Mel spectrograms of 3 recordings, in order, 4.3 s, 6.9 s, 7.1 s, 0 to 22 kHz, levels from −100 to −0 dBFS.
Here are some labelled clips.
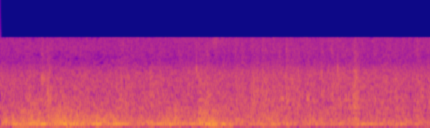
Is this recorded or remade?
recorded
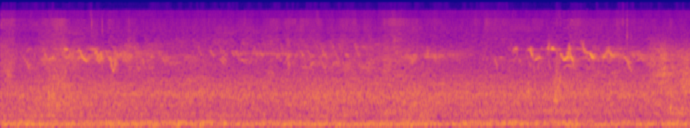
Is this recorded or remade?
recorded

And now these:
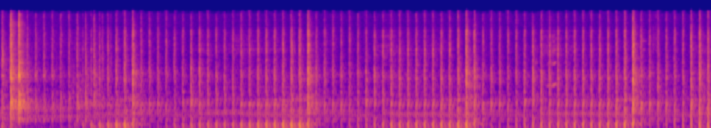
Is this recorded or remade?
recorded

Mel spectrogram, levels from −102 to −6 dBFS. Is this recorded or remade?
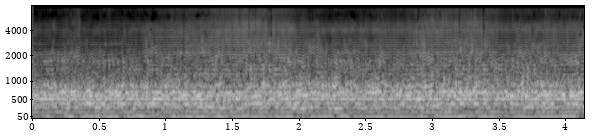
remade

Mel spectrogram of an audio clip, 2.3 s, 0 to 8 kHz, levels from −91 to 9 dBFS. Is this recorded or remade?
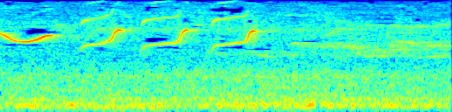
recorded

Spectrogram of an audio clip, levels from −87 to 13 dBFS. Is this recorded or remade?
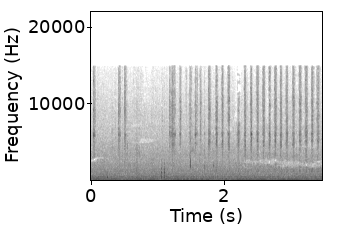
recorded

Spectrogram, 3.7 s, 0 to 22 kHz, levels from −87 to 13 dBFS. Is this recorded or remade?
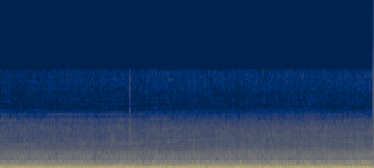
remade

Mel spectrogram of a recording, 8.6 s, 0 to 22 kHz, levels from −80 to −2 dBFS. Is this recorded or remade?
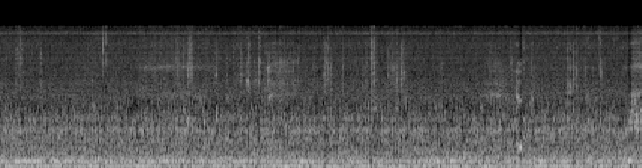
remade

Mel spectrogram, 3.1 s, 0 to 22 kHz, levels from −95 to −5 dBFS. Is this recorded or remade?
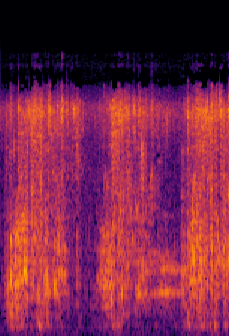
recorded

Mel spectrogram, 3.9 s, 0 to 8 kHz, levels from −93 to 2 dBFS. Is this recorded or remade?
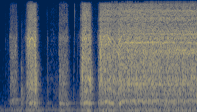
remade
